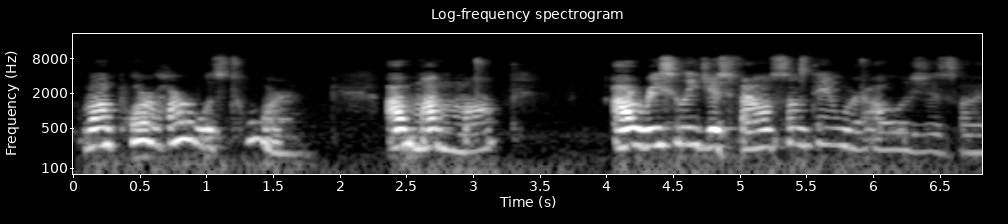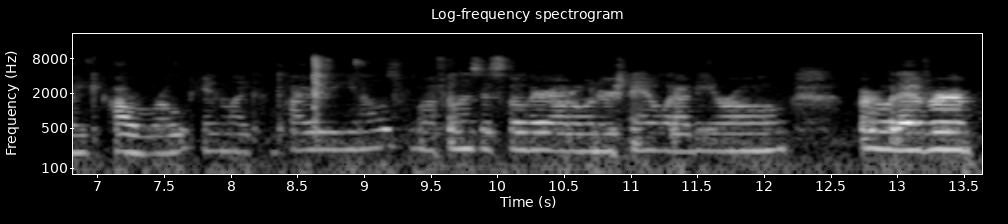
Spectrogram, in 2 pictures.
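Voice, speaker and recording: A young woman telling a storytime vlog candidly, jumping from loud outbursts to hushed asides. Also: on the high side.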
